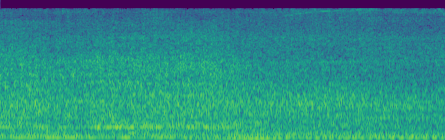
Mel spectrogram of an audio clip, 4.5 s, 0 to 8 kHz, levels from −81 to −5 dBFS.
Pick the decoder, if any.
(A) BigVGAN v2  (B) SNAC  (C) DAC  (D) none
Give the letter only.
D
